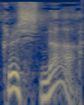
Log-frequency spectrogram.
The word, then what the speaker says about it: Krishna: It's not Snika, Snika, Snika, Snika, Rum, Rum, Rum. It's Krishna. So pronunciation is very important.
